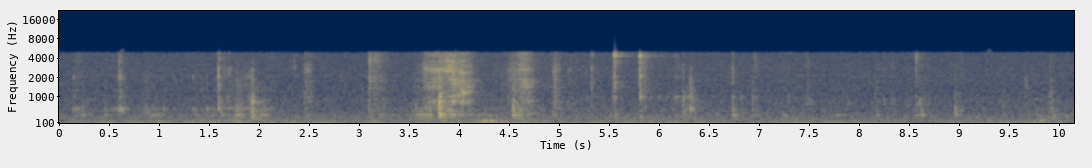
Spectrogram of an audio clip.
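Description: A small screwdriver works the screws of a laptop hard drive's metal mounting bracket, making scattered light clicks and ticks of metal on metal. There is a louder clatter about four seconds in, over a faint steady hum.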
